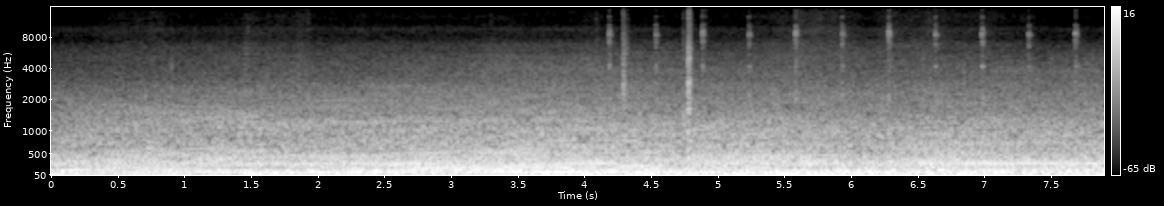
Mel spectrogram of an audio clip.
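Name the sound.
2023 Toyota Tundra SR5 3.4 twin-turbo engine accelerating in sport mode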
